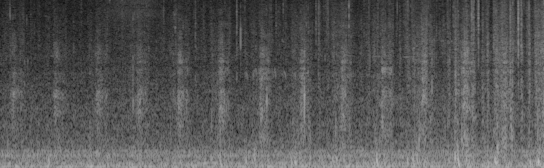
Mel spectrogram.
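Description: A young filly walks on a quiet, faint background, her hooves making an even, steady clip-clop rhythm throughout.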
